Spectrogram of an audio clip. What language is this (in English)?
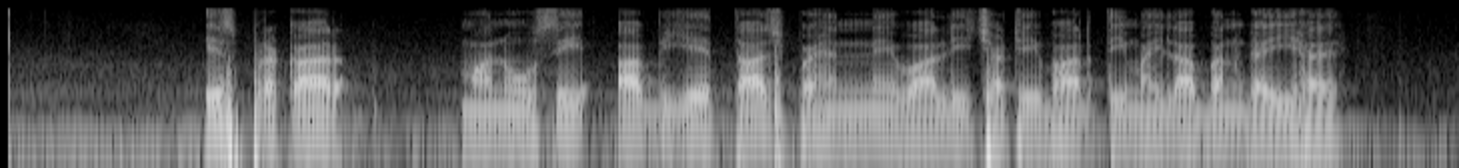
Hindi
